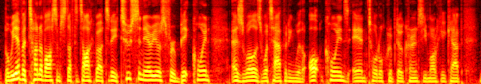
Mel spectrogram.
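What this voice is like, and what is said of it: Slightly off, sick-sounding voice. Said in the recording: “I'm a little bit sick, so you'll also hear my voice is a little bit off”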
